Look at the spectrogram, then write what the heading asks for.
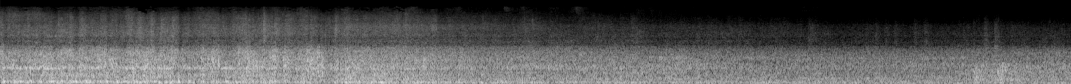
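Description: Metro-North commuter train passing at speed: wheels clacking over the rail joints under a steady whine, the sound slowly dying away as the train moves off.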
